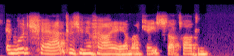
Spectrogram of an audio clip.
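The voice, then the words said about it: Southern Appalachian American accent. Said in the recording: “my southern accent can just get stronger and stronger ... my accent just gets flatter and flatter and more Appalachian”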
